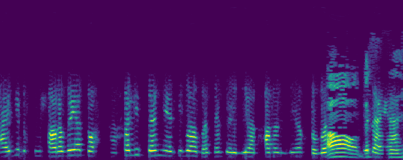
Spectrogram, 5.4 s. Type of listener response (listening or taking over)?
taking over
